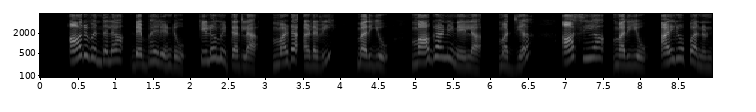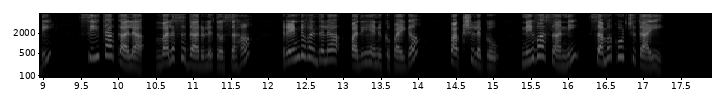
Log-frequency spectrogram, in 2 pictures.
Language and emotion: Telugu, neutral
